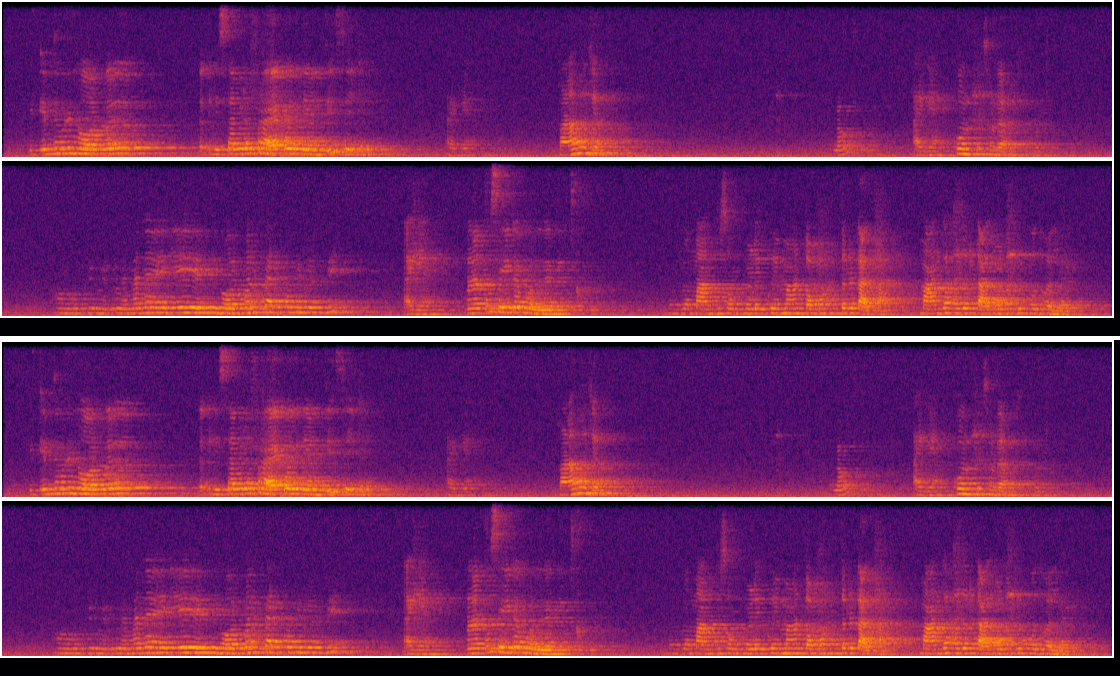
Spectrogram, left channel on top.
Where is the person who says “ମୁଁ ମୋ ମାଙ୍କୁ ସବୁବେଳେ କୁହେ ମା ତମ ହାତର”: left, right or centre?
Left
